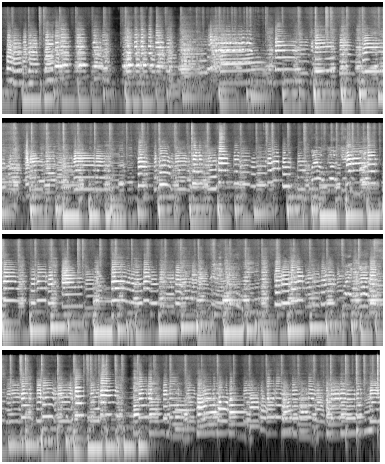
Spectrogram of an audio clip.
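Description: Small acoustic jazz band playing an instrumental passage: trumpet, trombone and saxophone over guitar, accordion, double bass and brushes on a suitcase. The low bass line drops out about four seconds before the end.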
